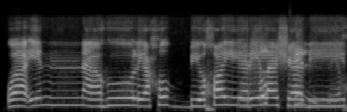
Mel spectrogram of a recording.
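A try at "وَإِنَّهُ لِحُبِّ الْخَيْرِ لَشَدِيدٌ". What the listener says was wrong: Lihubbil. Di situ ada lam sukun, alif lam sukun, lihubbil. Lamnya hilang.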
